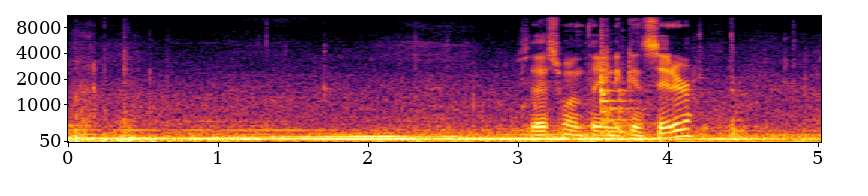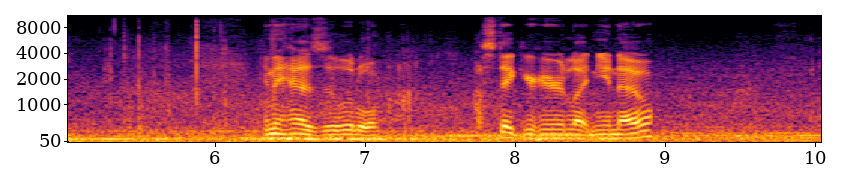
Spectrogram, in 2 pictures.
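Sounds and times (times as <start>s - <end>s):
vehicle engine idling: 0.1s - 10.0s.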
